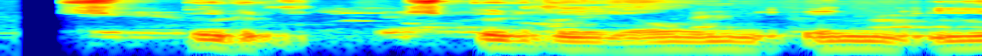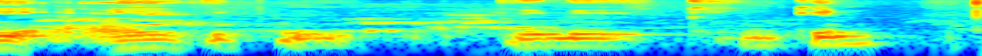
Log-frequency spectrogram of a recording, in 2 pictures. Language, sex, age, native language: Icelandic, male, 20-29, Icelandic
